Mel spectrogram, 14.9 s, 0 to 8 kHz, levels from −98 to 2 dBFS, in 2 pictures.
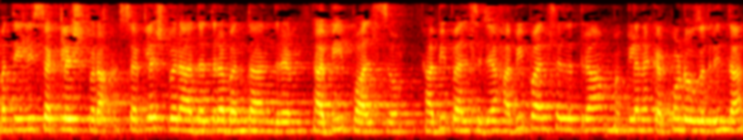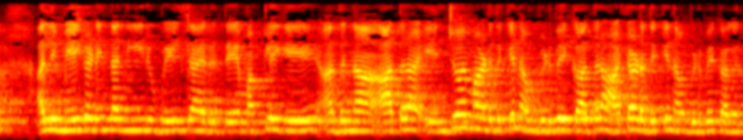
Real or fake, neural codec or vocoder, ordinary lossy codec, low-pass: real; none; MP3, 32 kbps; 7.2 kHz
